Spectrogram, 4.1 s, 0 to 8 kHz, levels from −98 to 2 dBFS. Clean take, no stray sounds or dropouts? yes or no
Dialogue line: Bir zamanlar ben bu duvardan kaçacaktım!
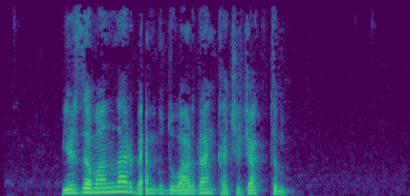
no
